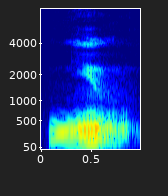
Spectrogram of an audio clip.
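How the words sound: It is said in a British accent. "new in British English"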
